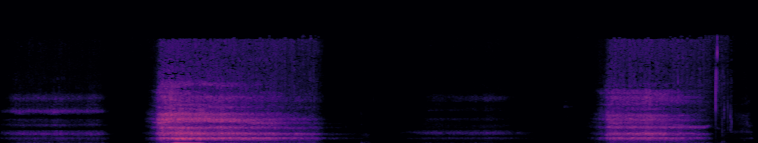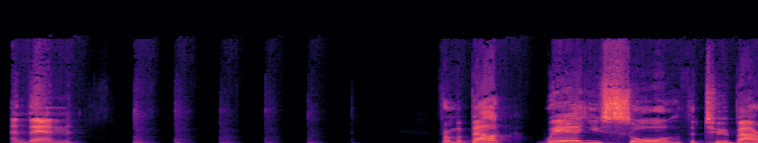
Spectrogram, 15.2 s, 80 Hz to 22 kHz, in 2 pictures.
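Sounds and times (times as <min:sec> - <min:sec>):
long heavy breaths: 0:00.0 - 0:03.5, 0:06.0 - 0:07.6
speech: 0:07.7 - 0:08.4, 0:12.0 - 0:15.1.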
